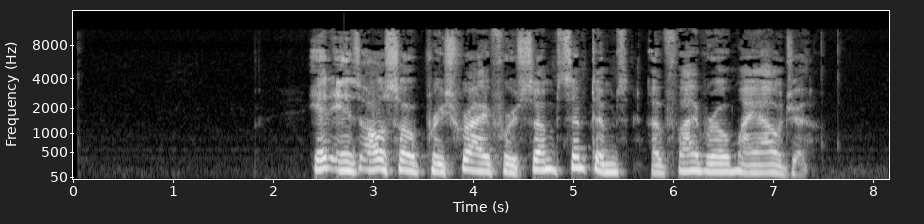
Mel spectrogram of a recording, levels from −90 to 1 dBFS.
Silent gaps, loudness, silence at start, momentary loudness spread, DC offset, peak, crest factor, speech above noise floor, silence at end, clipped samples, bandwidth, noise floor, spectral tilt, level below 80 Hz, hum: none; -13 LUFS; 2.35 s; 8 LU; under 0.1%; 0 dBFS; 16 dB; 52 dB; 0.85 s; under 0.1%; 11.5 kHz; -65 dBFS; -4.5 dB/octave; -50 dBFS; none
